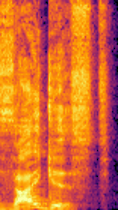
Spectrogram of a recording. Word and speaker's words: Zeitgeist: So, it's it's zygist because the e after that you pronounce the e, right?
